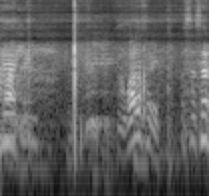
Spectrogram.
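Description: People talking, with a single sharp click or knock a little under a second in.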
